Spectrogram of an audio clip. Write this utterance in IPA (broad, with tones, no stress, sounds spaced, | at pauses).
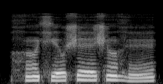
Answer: h ə̃ː˨˦ xʲ e˨˦ ʊ̯ ʃ eː˦ ʃ ə̃ː˦ ɦ ẽː˨˦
